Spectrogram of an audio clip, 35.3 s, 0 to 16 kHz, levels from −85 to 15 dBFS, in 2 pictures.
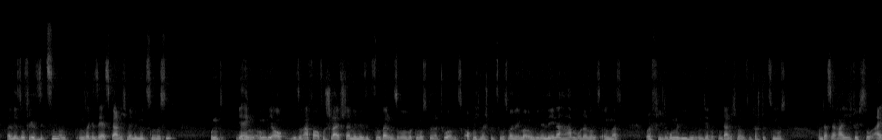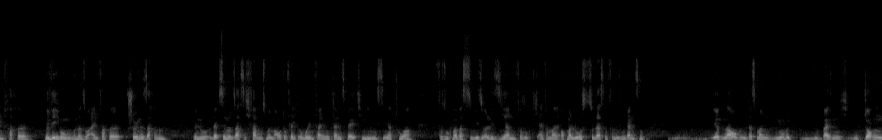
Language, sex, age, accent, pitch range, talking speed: German, male, 30-49, German, 140-170 Hz, 205 wpm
